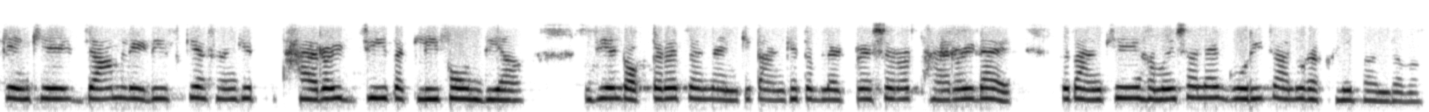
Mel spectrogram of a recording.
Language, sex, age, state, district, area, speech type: Sindhi, female, 18-30, Gujarat, Surat, urban, conversation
